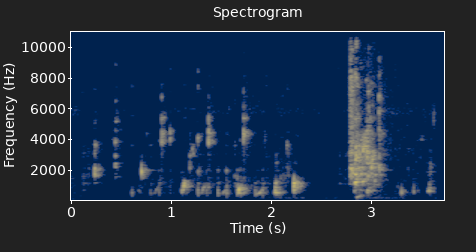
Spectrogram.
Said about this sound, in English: I'm just gonna take a quick sip of water.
